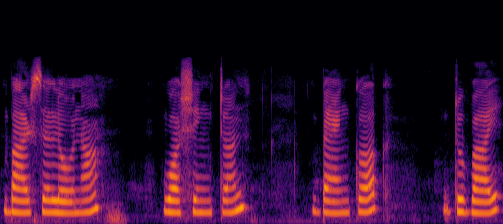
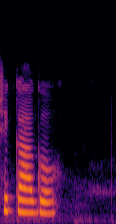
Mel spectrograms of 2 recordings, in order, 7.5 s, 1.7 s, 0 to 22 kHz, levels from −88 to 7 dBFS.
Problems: none marked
